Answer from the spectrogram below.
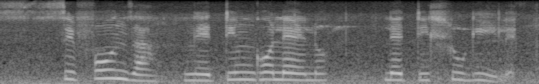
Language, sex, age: Swati, female, 21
